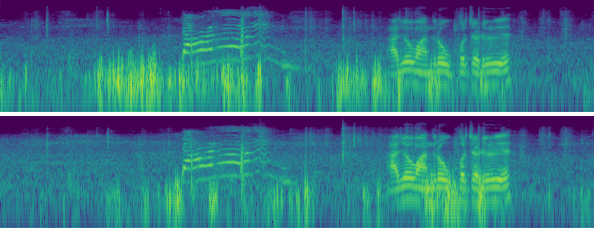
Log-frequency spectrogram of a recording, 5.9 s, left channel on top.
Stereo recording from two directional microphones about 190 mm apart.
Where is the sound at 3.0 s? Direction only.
80° left.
